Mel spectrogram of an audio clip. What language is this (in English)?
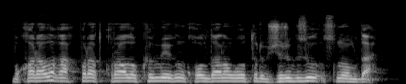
Kazakh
